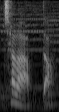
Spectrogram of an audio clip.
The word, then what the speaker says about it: ciabatta: Temos dois T's, então temos uma pausinha. Vamos começar pelo final. Tá. E depois temos o cha, que é o mesmo tchau do tchau. Vamos juntar tudo.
